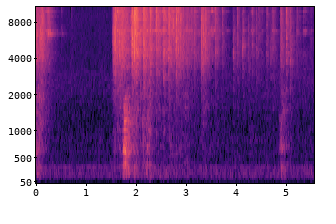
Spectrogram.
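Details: Pixel, a Pembroke Welsh Corgi scared of balloons, gives a short sharp yelp indoors, set among loud crinkling and rustling bursts from the balloons, with a quieter second cry near the end.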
